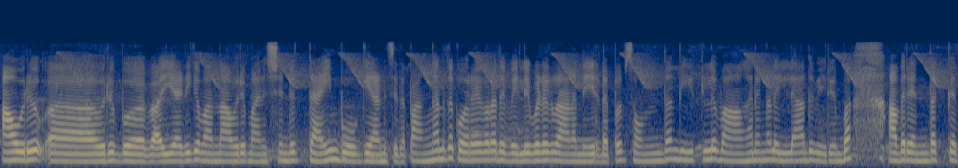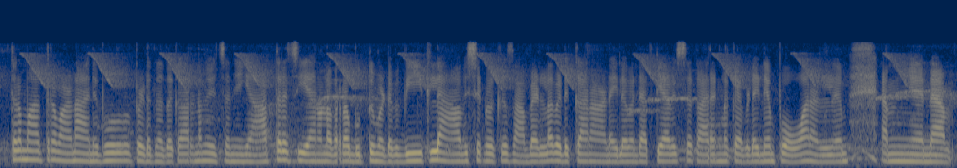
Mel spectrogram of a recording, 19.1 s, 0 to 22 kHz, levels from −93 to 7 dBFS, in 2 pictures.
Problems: background sounds at intervals, low volume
